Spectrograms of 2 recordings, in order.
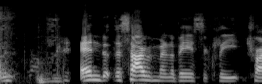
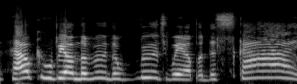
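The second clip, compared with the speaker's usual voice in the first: Jamie impression; 7 semitones higher than usual. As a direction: put on a raised, incredulous character voice.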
